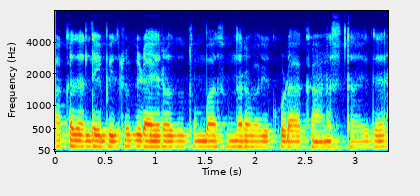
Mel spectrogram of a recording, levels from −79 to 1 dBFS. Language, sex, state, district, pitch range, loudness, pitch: Kannada, male, Karnataka, Shimoga, 115-120 Hz, -16 LUFS, 120 Hz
